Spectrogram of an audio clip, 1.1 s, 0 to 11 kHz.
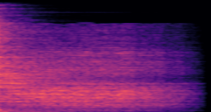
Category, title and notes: Instrument samples > Percussion
crash bass 1 long
A mix/blend of low-pitched older Zildjian ride and crash files. The result is bad but it sounds good as backing drums for deep layering. Your main drums must be realistic for typical rock and metal music.
China, Chinacrash, crash, crashes, cymbal, drums, grill, grillfall, lash, Meinl, metal, metallic, Paiste, percussion, Sabian, sinocymbal, steamcrash, Zildjian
